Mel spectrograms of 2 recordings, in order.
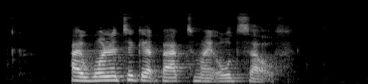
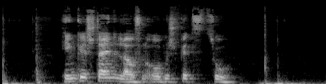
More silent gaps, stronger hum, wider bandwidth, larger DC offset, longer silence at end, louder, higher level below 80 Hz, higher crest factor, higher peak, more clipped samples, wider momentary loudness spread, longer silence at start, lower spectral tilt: neither; neither; second, 11.5 kHz vs 16.5 kHz; neither; first, 0.85 s vs 0.1 s; about the same, -19 LUFS vs -20 LUFS; second, -66 dBFS vs -46 dBFS; about the same, 18 dB vs 20 dB; about the same, -2 dBFS vs -2 dBFS; neither; second, 10 LU vs 24 LU; first, 0.7 s vs 0 s; first, -5.5 dB/octave vs -3 dB/octave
